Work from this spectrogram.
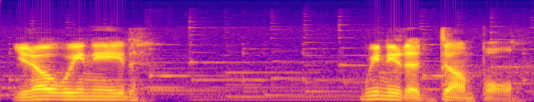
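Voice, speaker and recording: A man's voice: medium pitch, animated, moderate pace, lo-fi sound. A man hosting a let's play, chatting casually and dryly with a co-host and swearing freely. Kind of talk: casual gameplay commentary with a co-host. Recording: game music under the voice. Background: video game soundtrack.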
